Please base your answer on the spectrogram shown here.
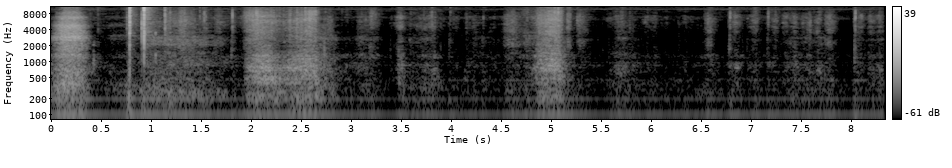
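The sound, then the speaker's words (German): A pen draws on a paper notepad in scratchy strokes of varying length with a few sharp taps, faint and unhurried, with no talk. “Ich kann es dir aufzeichnen. Ja. Bitte zeichne mal auf. Auf diesem wunderschönen Block.”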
